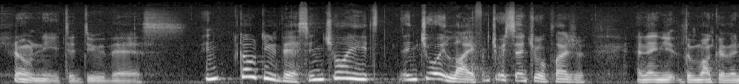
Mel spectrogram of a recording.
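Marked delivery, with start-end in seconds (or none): 0.0-1.8 low, slow, soft tempter's voice; Mara. Retold or imitated. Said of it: "Mara comes and he's like". 2.0-5.9 very high put-on tempter voice, easing down at the end; Mara. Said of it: "Mara comes and he's like".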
